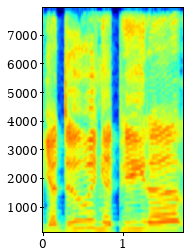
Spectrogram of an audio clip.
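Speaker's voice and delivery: high, loud Lois voice; Lois impression. His wife cheering him on in a high Lois voice. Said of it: "[name] kills Lois".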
